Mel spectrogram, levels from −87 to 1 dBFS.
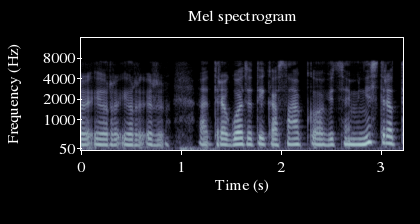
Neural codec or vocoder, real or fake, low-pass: none; real; 7.2 kHz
